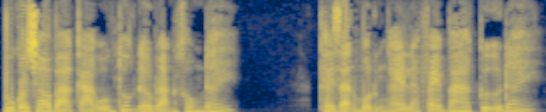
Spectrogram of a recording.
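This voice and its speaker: A woman's voice: medium pitch, lively intonation, fast talker, dark tone, dry recording, lo-fi sound, natural voice. A woman voicing a scheming younger second wife who speaks with a falsely sweet, coaxing tone, in a storybook reading.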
